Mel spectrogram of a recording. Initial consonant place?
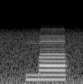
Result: labial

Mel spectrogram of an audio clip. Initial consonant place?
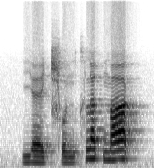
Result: palatal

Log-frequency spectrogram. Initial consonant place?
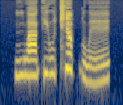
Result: velar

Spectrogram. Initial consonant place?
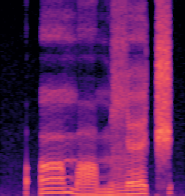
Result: glottal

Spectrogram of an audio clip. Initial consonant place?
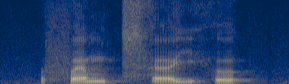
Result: labial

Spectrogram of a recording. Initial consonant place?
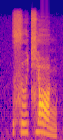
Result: alveolar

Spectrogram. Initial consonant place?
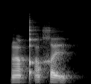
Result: uvular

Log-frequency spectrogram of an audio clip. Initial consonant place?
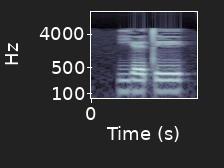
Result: palatal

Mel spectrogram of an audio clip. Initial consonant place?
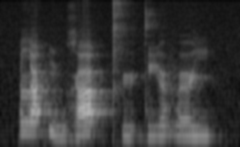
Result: alveolar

